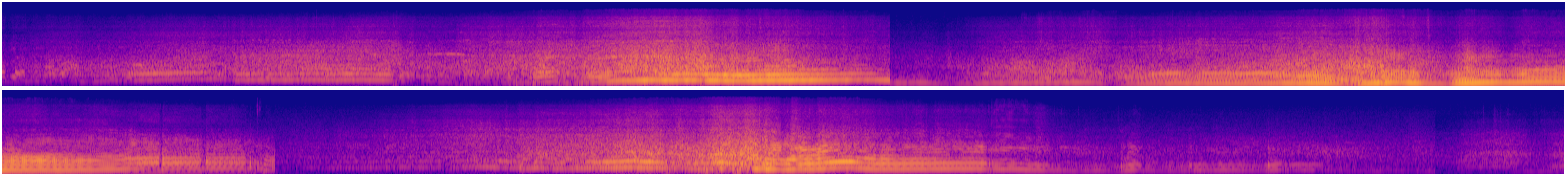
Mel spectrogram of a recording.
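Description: Rally cars at full stage speed, heard one after another in three separate passes with abrupt breaks between them. Each engine is driven hard, its pitch rising and dropping through gear changes and lifts. Each pass is loudest as the car goes by close and then fades away.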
